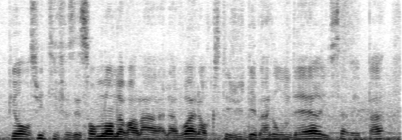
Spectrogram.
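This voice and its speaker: Audible room echo colors the recording. A man speaks at a medium pitch. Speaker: podcast host. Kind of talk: casual chat. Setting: outdoors in a park.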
